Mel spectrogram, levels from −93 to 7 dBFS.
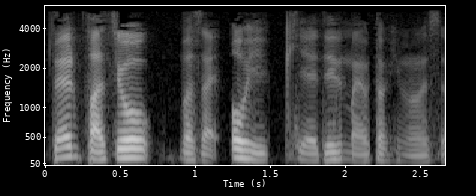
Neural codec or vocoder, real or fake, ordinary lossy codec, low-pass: none; real; MP3, 32 kbps; 5.4 kHz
